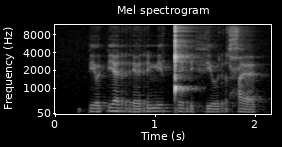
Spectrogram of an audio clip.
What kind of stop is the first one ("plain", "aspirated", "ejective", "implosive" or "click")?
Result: plain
